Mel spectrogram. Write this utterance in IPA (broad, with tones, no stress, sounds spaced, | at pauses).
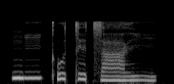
ŋ iː˦ kʼ ʊ˦˨ t ɪ˦˨ t͡s aː˨ ɣ i˨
